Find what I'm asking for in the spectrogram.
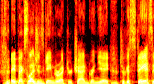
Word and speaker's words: Grenier: If it's French, then it's Grenier. If it's not French, I would say Grenier. – Okay. But I can't tell. Says Greg said it right.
